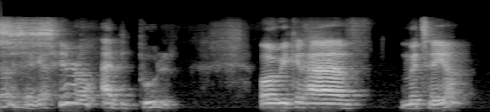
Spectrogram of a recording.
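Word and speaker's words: Abiteboul: Abitboul. Could be quite a Is good that one. actually how you pronounce it? Yes, Oh, there you go. Cyril Abitboul.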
